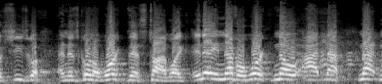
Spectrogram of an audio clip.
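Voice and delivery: ordinary delivery

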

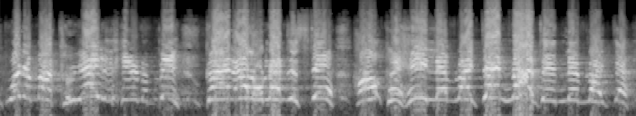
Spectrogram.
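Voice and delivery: loud, high testimony at full force; shouted testimony with laughter; preaching shout. Real, not acted. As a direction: preach it to the room.

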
